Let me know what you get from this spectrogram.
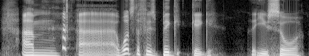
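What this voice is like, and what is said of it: Terrible put-on accent. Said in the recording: “he says in a terrible accent”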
